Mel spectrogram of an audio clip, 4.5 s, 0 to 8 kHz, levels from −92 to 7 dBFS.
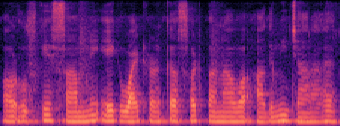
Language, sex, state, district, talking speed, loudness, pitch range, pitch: Hindi, male, Jharkhand, Ranchi, 170 wpm, -20 LUFS, 115-125 Hz, 120 Hz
